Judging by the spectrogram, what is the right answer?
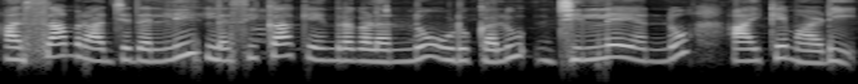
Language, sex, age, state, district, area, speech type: Kannada, female, 30-45, Karnataka, Tumkur, rural, read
